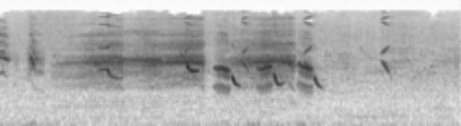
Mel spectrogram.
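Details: Indian myna giving a harsh, buzzy churring phrase broken by short gurgling downward whistles, ending with one isolated chirp.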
